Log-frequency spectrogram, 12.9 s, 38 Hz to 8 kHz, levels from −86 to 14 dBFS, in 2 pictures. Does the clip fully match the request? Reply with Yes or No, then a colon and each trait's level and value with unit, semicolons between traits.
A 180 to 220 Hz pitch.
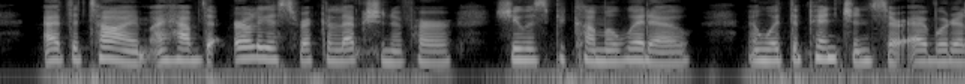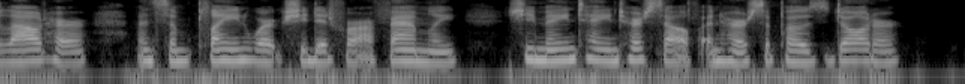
No: medium, 170 Hz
